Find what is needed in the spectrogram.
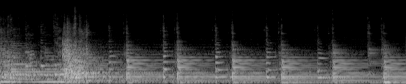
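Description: Geomungo, the Korean six-string fretted zither, struck with a bamboo stick in a string of evenly paced plucked notes, about three a second, over sustained low tones from the accompanying orchestra.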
